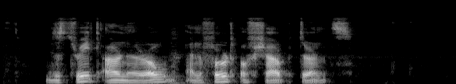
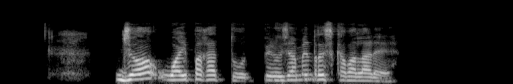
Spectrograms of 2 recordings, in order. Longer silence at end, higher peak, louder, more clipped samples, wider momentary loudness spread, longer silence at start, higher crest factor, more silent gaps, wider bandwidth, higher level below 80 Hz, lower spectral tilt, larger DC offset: about the same, 1.1 s vs 1.2 s; about the same, -2 dBFS vs -2 dBFS; second, -20 LUFS vs -16 LUFS; neither; about the same, 12 LU vs 12 LU; second, 0.45 s vs 0.65 s; about the same, 20 dB vs 18 dB; second, none vs 0.93-1.15 s, 2.26-2.30 s, 2.57-2.64 s; first, 9.4 kHz vs 7.6 kHz; about the same, -54 dBFS vs -58 dBFS; about the same, -5 dB/octave vs -6 dB/octave; neither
